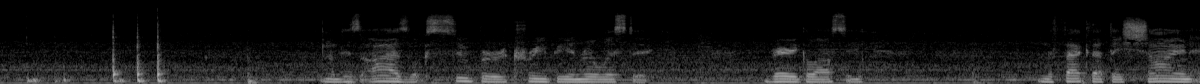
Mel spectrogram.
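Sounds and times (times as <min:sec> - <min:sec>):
knuckles knocking on hollow plastic: 0:00.2 - 0:01.8, 0:02.4 - 0:02.7
soft thump: 0:02.4 - 0:02.7.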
